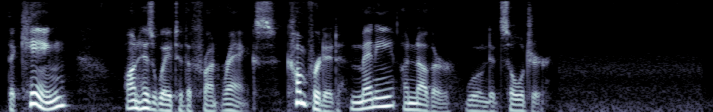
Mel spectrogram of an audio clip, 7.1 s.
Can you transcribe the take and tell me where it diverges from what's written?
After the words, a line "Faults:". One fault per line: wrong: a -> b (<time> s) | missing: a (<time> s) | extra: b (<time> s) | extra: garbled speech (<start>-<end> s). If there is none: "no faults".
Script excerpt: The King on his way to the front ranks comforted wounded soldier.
The King on his way to the front ranks comforted many another wounded soldier.
Faults:
extra: many another (3.5 s)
